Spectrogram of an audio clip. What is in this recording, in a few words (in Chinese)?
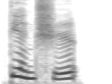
"电池", Chinese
